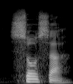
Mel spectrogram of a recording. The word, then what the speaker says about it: Sosa: saying it right but is it zosa zosa Sosa Sosa that's how you say it SAA dude why I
